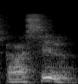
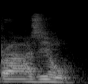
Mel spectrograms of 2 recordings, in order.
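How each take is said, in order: First: The middle consonant is a soft s sound. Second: The middle consonant is a buzzing z sound. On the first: The speaker calls it right. "it's actually spelt B R A S I L. It's Brazil" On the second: The speaker calls it wrong. "not Brazil"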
